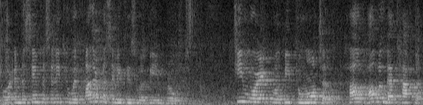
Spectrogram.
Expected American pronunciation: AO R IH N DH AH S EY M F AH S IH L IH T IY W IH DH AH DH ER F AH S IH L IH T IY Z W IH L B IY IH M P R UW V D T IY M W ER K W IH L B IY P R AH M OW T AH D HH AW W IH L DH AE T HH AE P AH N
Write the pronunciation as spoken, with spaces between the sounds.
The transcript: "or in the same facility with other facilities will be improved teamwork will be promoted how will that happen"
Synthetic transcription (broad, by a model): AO R IH N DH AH S EY M F AH S IH L IH T IY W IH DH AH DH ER F AH S IH L IH T IY Z W IH L B IY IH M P R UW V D T IY M W ER K W IH L B IY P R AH M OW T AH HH HH AW W IH L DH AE T HH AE P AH N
